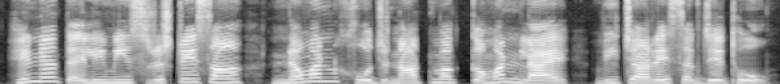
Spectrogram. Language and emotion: Sindhi, neutral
